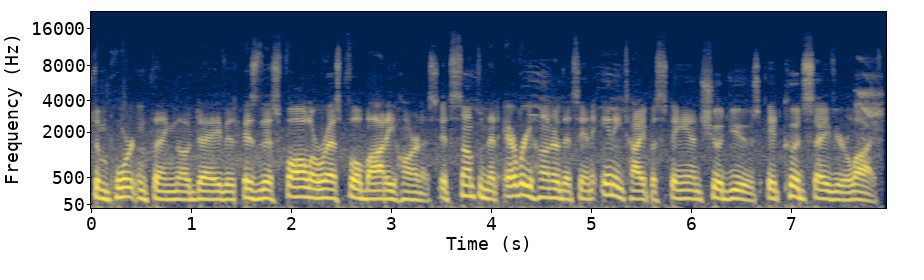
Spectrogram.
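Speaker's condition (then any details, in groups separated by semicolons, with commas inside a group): No condition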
